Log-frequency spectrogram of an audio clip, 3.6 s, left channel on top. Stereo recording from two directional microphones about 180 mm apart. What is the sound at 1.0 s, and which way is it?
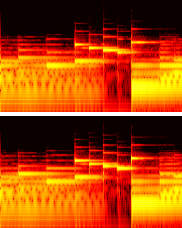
Music, 5° right (ahead or behind).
